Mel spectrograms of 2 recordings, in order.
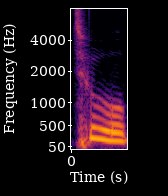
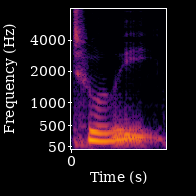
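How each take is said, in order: First: The word sounds like one syllable, 'tool'. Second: The word sounds like two syllables, 'too-lee'. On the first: This is how the speaker assumed it was said. The speaker calls it wrong. "I thought it was just Tool" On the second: This is how the local people say it. The speaker calls it right. "they pronounce it Tule"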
